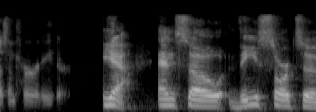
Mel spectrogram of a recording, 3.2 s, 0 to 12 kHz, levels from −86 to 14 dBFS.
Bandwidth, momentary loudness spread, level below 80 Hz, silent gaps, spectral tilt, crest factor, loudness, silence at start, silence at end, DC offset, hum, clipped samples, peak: 8 kHz; 20 LU; -72 dBFS; none; -5 dB/octave; 18 dB; -26 LUFS; 0.05 s; 0 s; under 0.1%; none; under 0.1%; -10 dBFS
